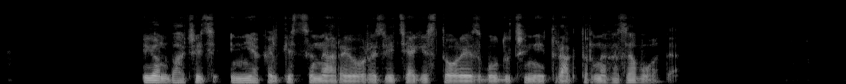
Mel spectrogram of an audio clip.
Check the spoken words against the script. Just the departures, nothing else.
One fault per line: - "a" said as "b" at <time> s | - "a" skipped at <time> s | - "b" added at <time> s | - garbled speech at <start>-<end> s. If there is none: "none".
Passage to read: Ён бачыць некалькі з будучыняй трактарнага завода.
- "сцэнарыяў развіцця гісторыі" added at 3.0 s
